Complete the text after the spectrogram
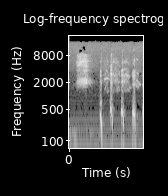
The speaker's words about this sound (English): I wish you'd get that duck out of here.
